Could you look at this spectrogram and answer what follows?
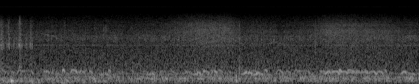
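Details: Black grouse cock in lek display, giving a softer, more distant bubbling coo that carries steadily throughout, with a short sharp note at the very start.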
